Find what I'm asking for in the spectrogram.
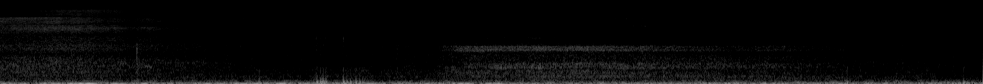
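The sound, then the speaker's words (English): Full, slow breaths drawn during a guided stretching exercise, airy hissing inhales and exhales rising and falling in a soft, breathy rush. “Two more full breaths again.”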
